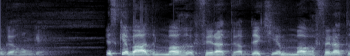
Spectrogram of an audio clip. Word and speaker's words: मग़फ़िरत: चलता है ऊपर वाला, यानी पूरा ग और उसके नीचे नुक्ता और फ के नीचे नुक्ता, मग़फ़िरत।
